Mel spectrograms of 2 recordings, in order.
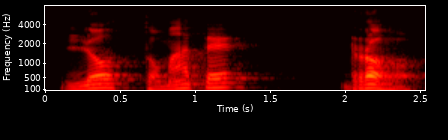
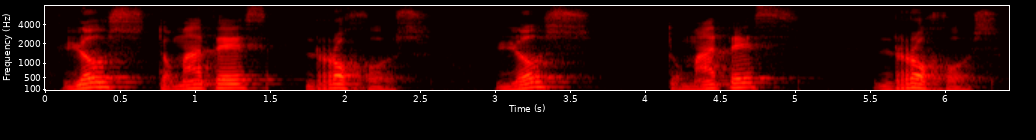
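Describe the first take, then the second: First: Andalusian demo, final S dropped from each word; Andalusian accent. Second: Every final S sounded in "Los tomates rojos", slow and careful; standard Spanish pronunciation. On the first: Teacher imitating Andalusians for students, Andalusian dropped final S. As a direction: say it slowly as in Andalusian, word endings left open without S. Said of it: "en andaluz no se pronuncia la S final".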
